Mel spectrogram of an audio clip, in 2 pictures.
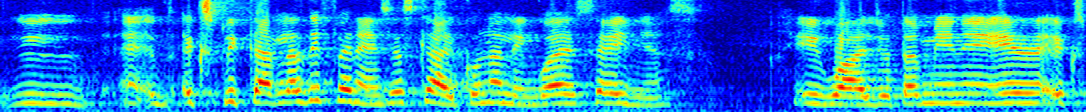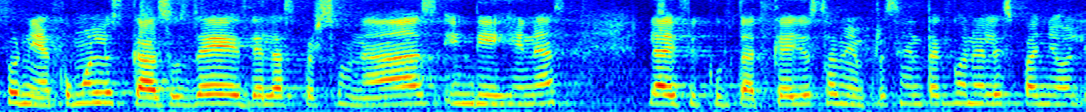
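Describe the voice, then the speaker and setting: A woman interpreting aloud for an interviewee, halting with many fillers and restarts. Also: fairly high pitch, darkish tone, in a large hall. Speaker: sign language interpreter voicing a deaf student. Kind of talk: interview answer, spoken interpretation.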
